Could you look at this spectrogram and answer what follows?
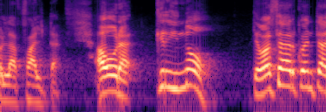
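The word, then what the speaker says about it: κρίνω: Y es una palabra que se va a pronunciar como crinó en el griego, que es el idioma en el que fue escrita esta palabra del Nuevo Testamento.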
